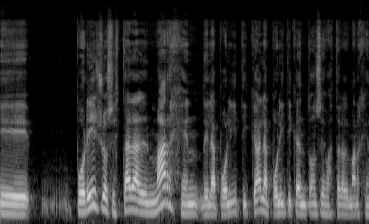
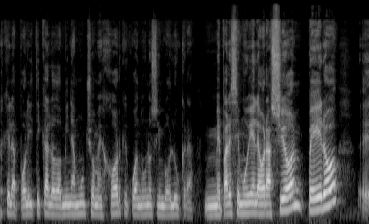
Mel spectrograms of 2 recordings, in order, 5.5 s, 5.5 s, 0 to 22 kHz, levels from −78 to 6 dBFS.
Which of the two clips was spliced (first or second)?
second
